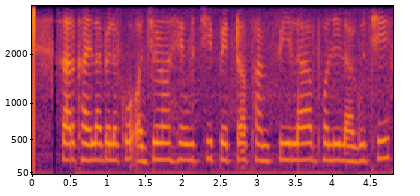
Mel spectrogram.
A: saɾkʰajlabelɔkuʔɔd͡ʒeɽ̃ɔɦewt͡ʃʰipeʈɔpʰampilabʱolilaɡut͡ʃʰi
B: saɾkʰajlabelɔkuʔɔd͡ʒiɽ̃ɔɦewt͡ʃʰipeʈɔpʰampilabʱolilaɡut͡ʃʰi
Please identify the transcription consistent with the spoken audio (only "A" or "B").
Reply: B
